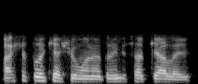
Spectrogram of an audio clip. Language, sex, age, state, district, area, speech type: Kashmiri, male, 30-45, Jammu and Kashmir, Bandipora, rural, conversation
